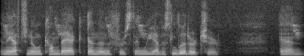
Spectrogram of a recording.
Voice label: Conversation with 12 year old white female Detroit Michigan; american english dialect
